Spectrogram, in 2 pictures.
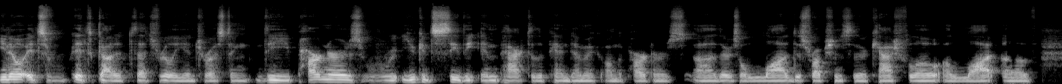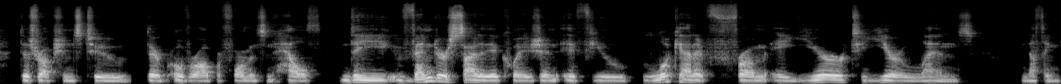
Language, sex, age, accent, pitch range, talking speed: English, male, 40-59, American, 80-100 Hz, 170 wpm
